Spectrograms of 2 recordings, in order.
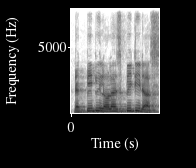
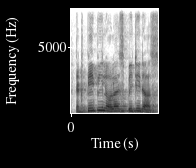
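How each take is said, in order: No difference in how they are said.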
